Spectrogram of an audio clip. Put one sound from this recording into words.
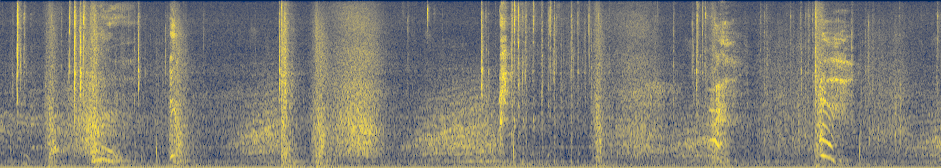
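Air rushes loudly past in long whooshes as a figure leaps and falls.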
